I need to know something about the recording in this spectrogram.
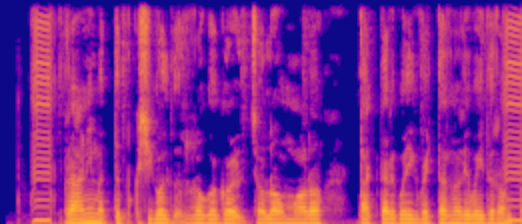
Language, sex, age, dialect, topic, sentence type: Kannada, male, 18-24, Northeastern, agriculture, statement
